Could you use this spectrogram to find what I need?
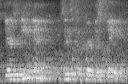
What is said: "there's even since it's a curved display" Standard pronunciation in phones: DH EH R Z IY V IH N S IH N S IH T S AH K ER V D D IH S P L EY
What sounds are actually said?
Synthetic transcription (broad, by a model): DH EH R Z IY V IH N S IH N S IH T S AH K ER D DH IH S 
